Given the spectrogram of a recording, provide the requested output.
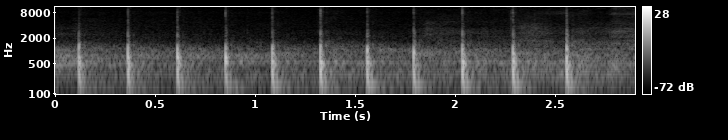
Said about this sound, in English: Like those kids last Saturday night after church service on Halloween who were coming to my house for candy and I was all out. "…" but I'm all out of candy.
